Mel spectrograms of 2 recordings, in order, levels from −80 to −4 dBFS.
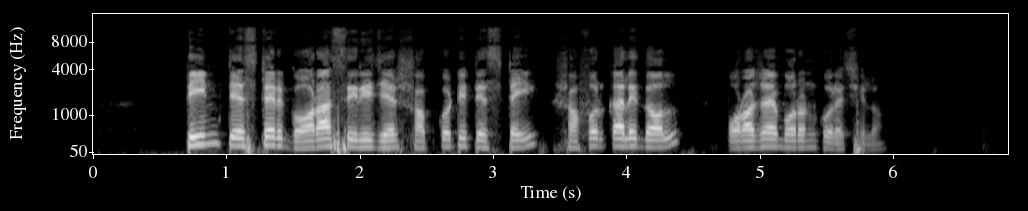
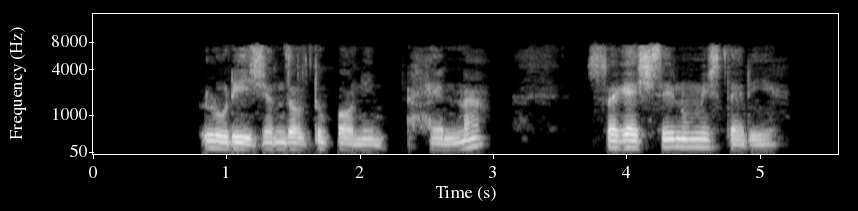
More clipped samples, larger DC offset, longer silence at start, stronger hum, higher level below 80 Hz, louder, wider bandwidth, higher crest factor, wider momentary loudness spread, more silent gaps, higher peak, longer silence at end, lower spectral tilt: neither; neither; about the same, 0.7 s vs 0.8 s; neither; first, -54 dBFS vs -64 dBFS; second, -23 LUFS vs -20 LUFS; first, 11.5 kHz vs 7.8 kHz; about the same, 22 dB vs 18 dB; about the same, 14 LU vs 13 LU; second, none vs 2.27-2.31 s, 2.99-3.12 s, 3.57-3.71 s; about the same, -4 dBFS vs -2 dBFS; first, 1 s vs 0.45 s; first, -5 dB/octave vs -3.5 dB/octave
